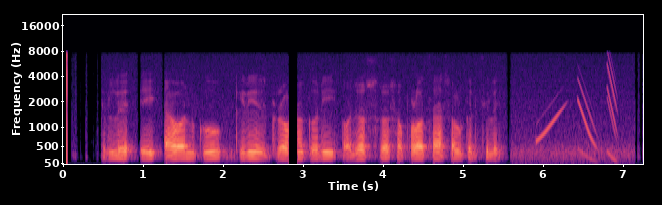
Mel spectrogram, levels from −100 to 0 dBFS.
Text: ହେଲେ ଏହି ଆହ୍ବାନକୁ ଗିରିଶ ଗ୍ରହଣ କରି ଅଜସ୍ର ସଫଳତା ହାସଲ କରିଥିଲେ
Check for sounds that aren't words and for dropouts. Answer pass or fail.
fail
